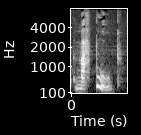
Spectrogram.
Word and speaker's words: mahbub: And you can look out for this ma with this long u to recognize this pattern. – So mahbub, hubbub, refers to liking or loving.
